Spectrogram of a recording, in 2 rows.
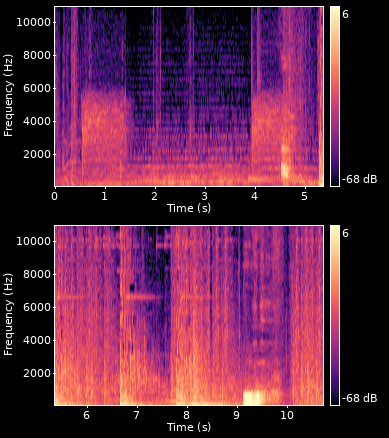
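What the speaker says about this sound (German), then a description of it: "Verdammt, was ist da gerade vor mir explodiert?" Several heavy blasts burst out one after another in the wasteland of the video game Fallout 3, loud and booming over a steady musical drone, with a voice crying out near the end.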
